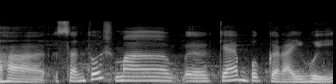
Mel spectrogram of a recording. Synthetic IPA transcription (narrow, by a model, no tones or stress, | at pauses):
ɦãsə̃nt̪oːʃmã | kɛːpbʊkːəɾaːiɦui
